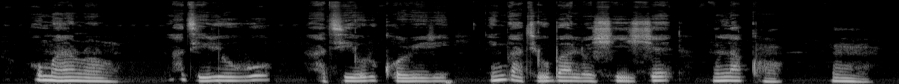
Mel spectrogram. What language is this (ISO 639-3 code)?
yor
